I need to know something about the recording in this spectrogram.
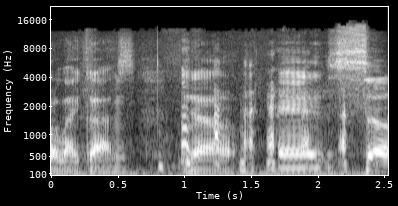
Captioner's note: laughing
